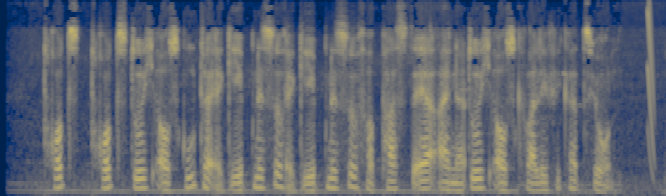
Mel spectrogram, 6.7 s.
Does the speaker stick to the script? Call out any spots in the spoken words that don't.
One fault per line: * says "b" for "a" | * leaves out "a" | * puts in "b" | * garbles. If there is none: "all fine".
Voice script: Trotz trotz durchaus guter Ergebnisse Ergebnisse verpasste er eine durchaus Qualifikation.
all fine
